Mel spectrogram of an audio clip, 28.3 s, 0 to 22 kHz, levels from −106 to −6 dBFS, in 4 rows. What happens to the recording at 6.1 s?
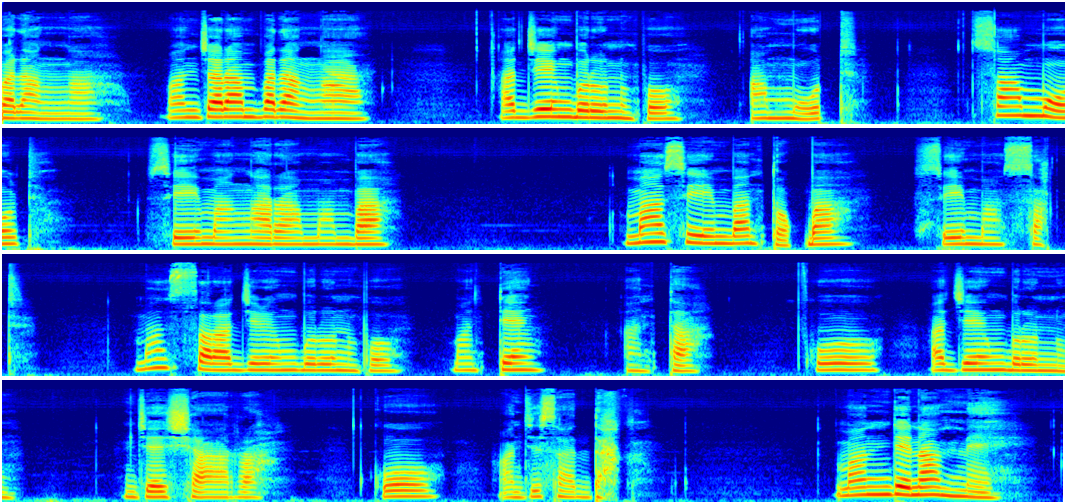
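At 6.1 s the speech carries on cleanly, with no dropout, click, distortion or other fault at that point.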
